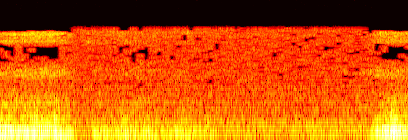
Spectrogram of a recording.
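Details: Flat-coated Retriever named Rento, a pet dog asleep under a kotatsu, snoring: low rumbling breaths at the start and end with a quiet pause between.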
